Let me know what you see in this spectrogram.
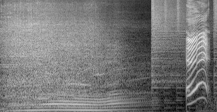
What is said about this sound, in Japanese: あ、タクシー、ほら急いで乗って。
